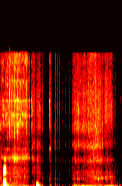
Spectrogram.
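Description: A man's laugh trailing off at the start, then only faint background noise with a short drop-out a little after a second in.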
